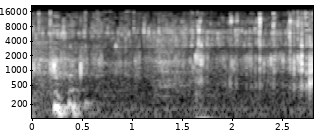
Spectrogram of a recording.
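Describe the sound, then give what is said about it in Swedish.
Coffee pours into a cup, a steady trickling, gurgling stream with a few louder splashes at the start, lasting a few seconds with no talking over it. “Man kan höra kaffeljudet.”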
